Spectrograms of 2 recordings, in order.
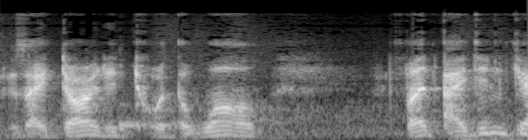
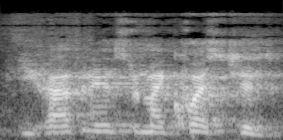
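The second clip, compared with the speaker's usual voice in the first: higher, firmer demand; rising anger; 6 semitones higher, faster than usual. A narrator's reading. Narrator confronts Gideon, growing angry. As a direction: press him, fear turning to rage. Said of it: "my fear began to turn into rage".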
